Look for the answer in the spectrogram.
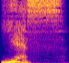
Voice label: "yes", scientist female

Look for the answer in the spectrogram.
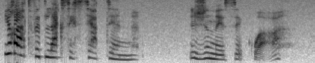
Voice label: chat; maeve

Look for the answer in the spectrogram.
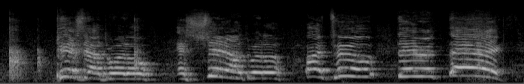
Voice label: Chat

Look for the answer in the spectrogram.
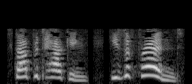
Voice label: stop attacking, female sci

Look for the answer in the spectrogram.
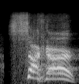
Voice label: "recon", grunt; nimble grunt

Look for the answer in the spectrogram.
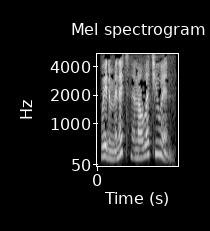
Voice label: let you in, female

